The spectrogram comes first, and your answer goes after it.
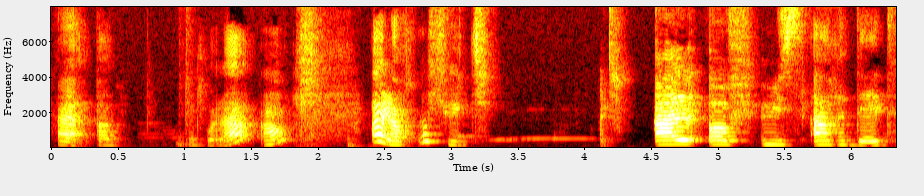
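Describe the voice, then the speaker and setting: A woman vlogger talks through a face mask, so her voice comes out muffled. She speaks slowly in a fairly high voice, rambling and hesitant, with playful self-mocking asides. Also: very animated. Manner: rambling, hesitant, lots of fillers and restarts. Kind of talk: casual chat.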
